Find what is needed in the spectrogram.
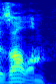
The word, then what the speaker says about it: Zalem: Oh, by the way, I googled it, you're right, it's spelled Z-A-L-E-M, so Zalem, not sure. – I just pronounced it how I would Salem, like Salem, Massachusetts, with the S instead of, or with a Z rather than an S.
